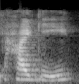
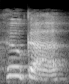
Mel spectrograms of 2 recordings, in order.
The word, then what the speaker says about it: hygge: Looks like it should be hygge, but it's actually pronounced hygge. I looked it up. Not hookah, y'all.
